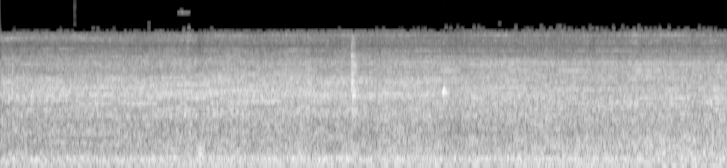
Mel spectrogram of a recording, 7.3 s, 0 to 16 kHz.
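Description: Hino 500 hook-lift truck's diesel engine running loud and steady as it drives the hydraulic arm tipping a loaded rubbish container.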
